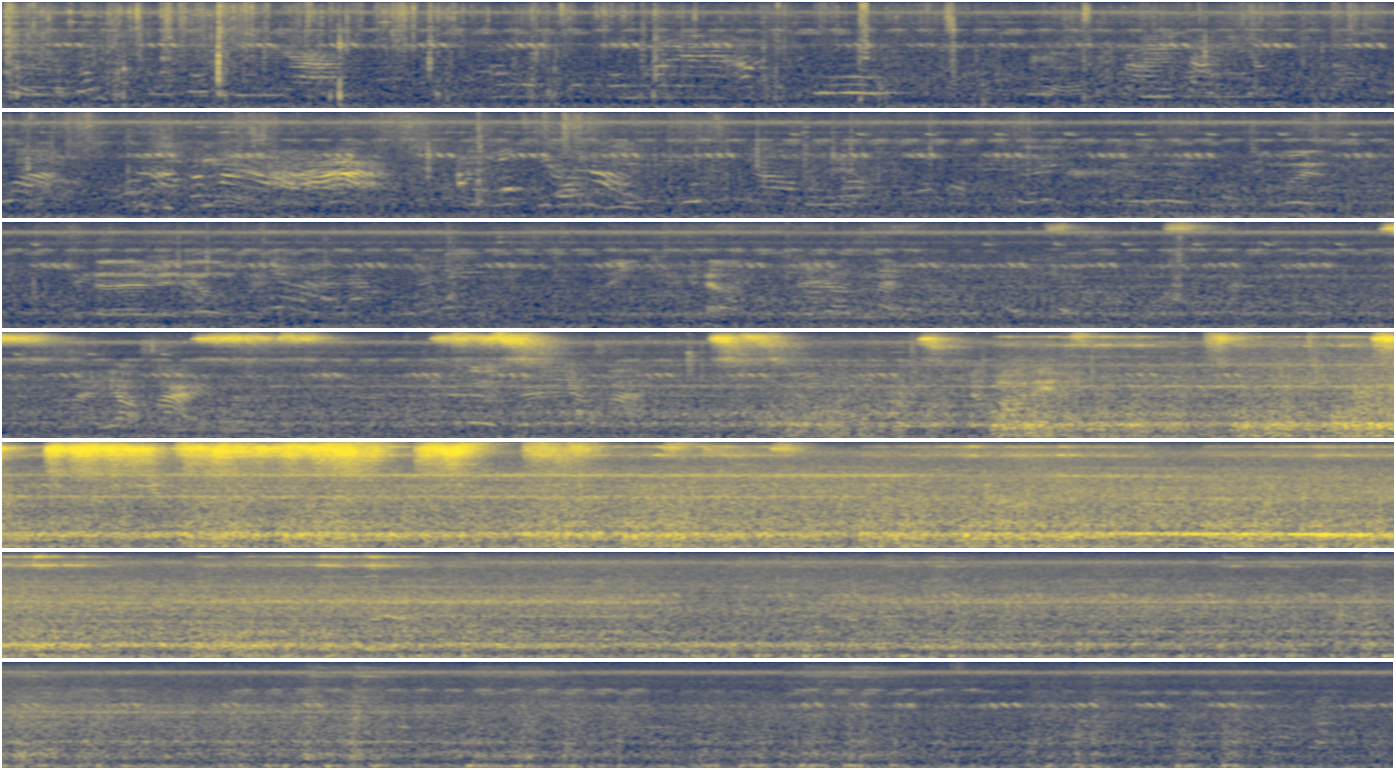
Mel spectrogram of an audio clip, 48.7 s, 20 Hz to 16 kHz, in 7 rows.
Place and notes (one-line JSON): {"title": "Tamsui District, New Taipei City - Next to the woods", "date": "2016-08-19 18:53:00", "description": "Insect sounds, Traffic Sound, MRT trains through, Footsteps, Bicycle sound\nZoom H2n MS+XY +Sptial Audio", "latitude": "25.17", "longitude": "121.45", "altitude": "12", "timezone": "Asia/Taipei"}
